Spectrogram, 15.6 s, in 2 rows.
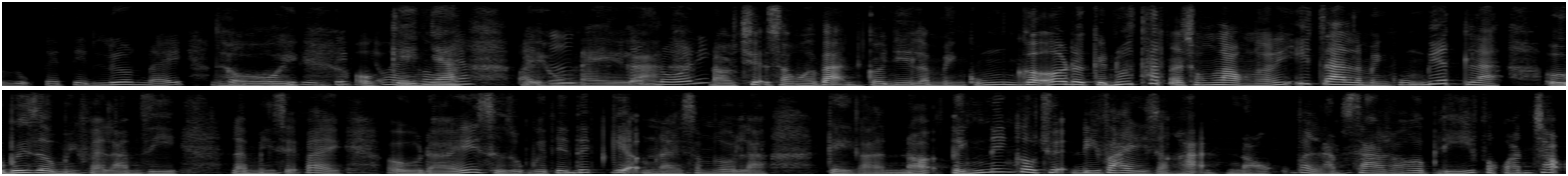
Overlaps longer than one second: present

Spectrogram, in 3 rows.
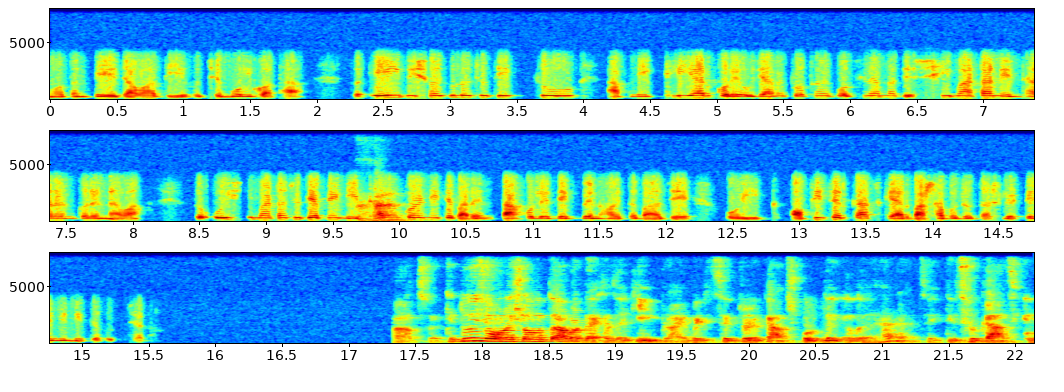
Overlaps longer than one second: none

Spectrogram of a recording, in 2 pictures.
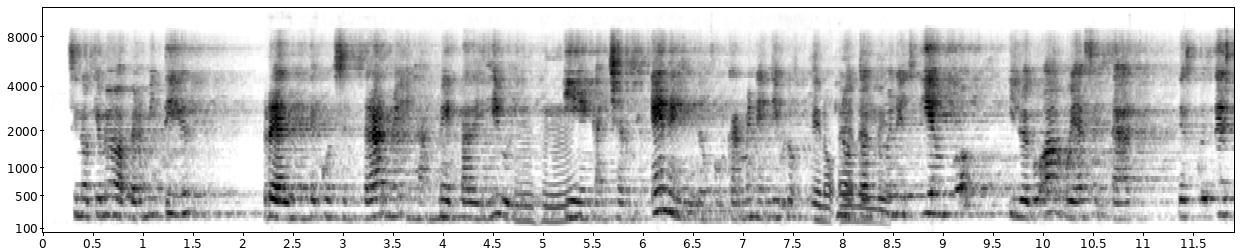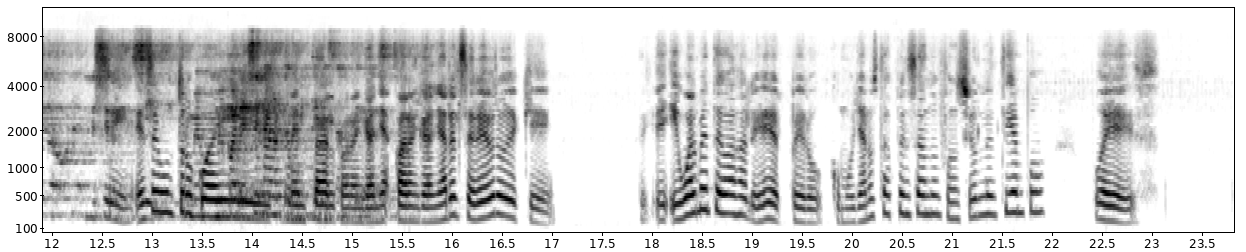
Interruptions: present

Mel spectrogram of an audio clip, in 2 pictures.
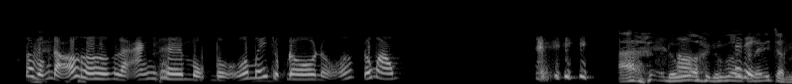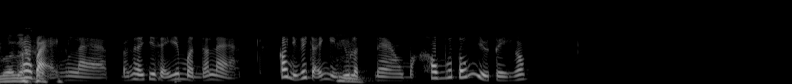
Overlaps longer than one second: none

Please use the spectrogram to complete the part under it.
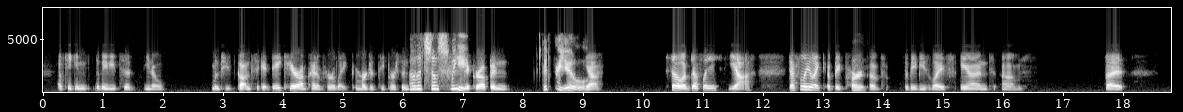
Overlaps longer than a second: none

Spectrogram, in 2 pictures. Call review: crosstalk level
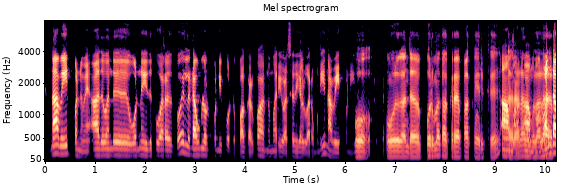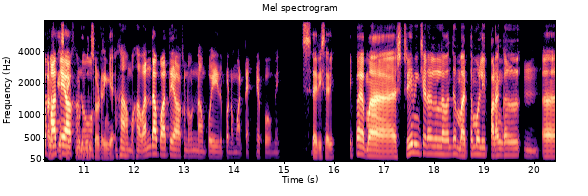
present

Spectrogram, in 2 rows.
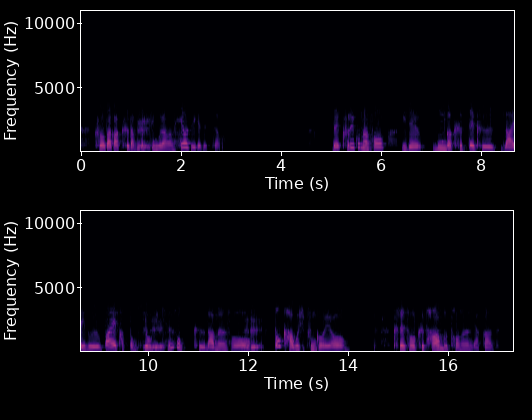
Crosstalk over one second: none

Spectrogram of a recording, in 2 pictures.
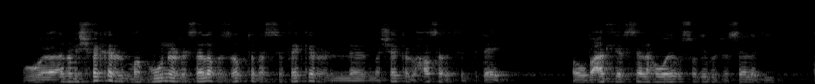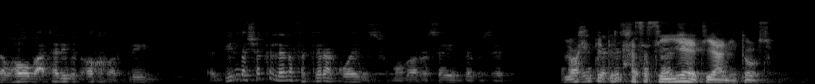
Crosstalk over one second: present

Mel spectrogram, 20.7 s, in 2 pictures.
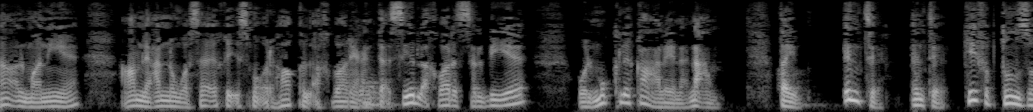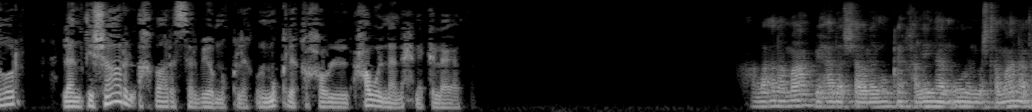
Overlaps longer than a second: none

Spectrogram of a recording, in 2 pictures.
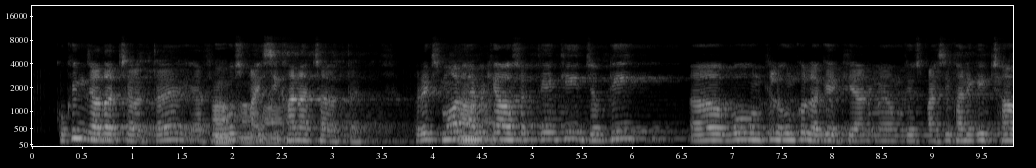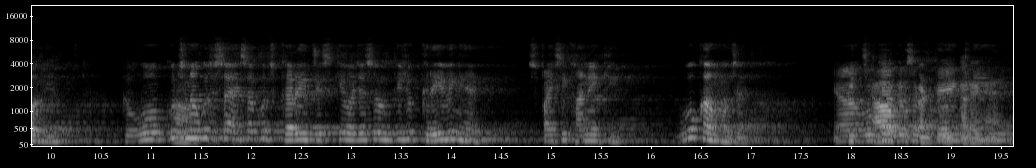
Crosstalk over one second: present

